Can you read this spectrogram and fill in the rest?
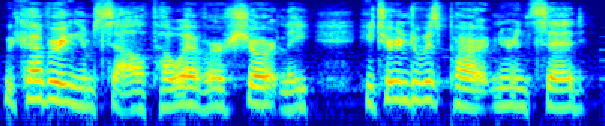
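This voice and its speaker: Creaky-voiced woman narrating a classic novel. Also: lowish voice, normal speed, warm tone, soft background music. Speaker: audiobook narrator. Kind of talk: scripted literary narration.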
